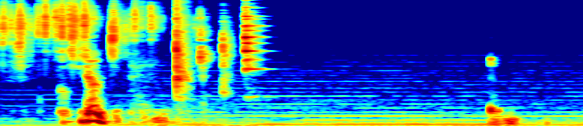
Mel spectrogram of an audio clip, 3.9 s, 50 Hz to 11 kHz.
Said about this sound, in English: So 3 dice. I don't think you're using any of your telepathy, so go ahead and roll those 3 dice there.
